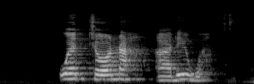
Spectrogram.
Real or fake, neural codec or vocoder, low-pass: real; none; 10.8 kHz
